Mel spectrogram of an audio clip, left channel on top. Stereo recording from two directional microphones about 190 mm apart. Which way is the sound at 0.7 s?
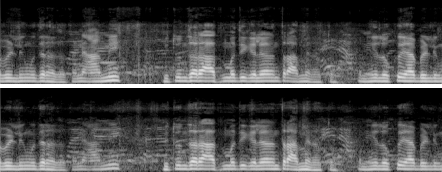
25° left (ahead or behind).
